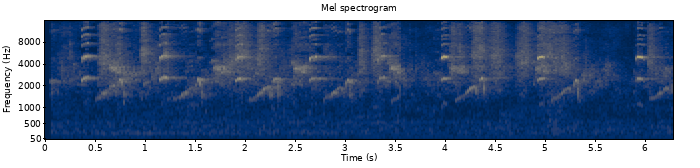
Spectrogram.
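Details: A pet cockatiel, noisy every time, gives bright, repeated whistles and chirps, with sharp high notes roughly every second.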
